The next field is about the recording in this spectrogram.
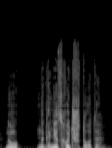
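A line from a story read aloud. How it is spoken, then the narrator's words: Quiet but excited. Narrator (Russian): негромко, но взволнованно сказал лорд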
